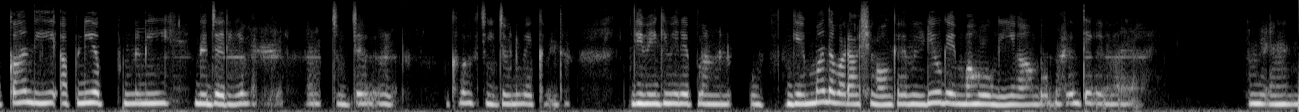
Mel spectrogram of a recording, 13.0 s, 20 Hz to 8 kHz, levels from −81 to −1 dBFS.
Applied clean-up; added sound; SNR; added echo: neural diffusion model UNIVERSE++.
